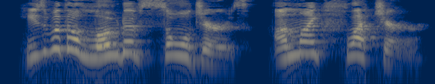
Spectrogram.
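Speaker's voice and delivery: sharp snapping tone. Narrator reads a character answering a mocking companion, snapping. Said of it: "Ed snapped".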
